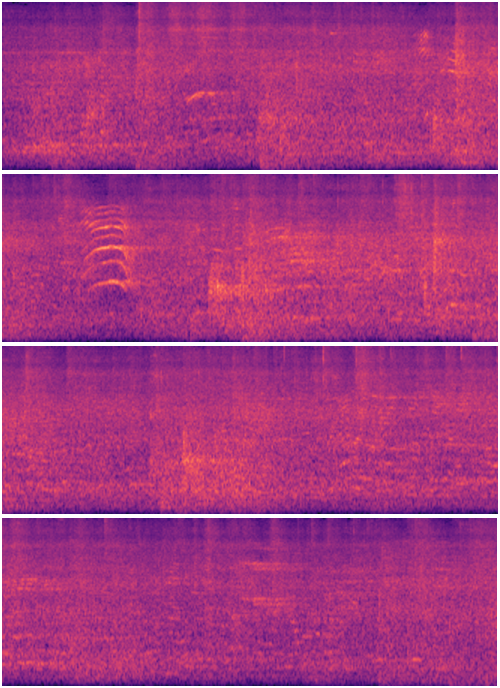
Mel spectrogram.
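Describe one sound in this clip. Voices murmur and pins clatter steadily in a large echoing hall.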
